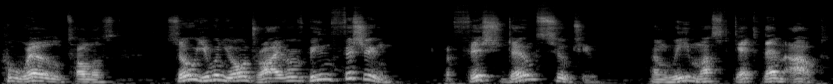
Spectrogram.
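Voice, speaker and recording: A man's voice: fairly high pitch, big pitch swings, takes it slowly, a little mellow. Man as a pompous, jovial railway boss. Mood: amused, scolding.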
